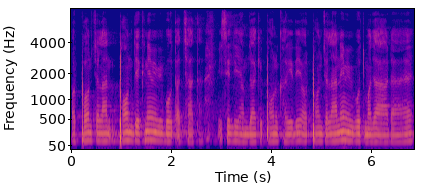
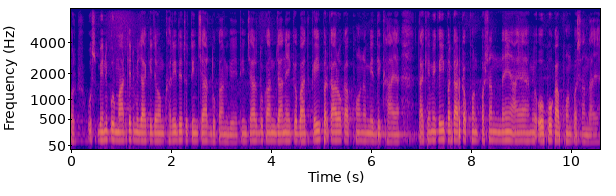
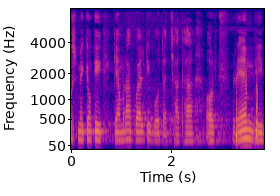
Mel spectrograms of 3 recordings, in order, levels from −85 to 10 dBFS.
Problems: constant background noise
